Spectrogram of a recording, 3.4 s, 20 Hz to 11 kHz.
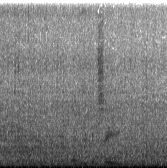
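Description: A 1981 Honda CB 750 F motorcycle engine idles steadily and close by, a low, even rumble throughout, with someone speaking briefly over it.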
